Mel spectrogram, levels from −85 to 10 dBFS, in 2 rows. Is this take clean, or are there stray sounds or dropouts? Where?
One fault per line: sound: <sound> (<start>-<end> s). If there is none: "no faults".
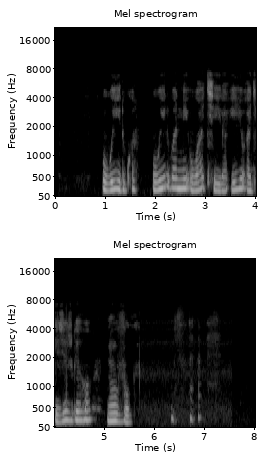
sound: laugh (6.3-7.4 s)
